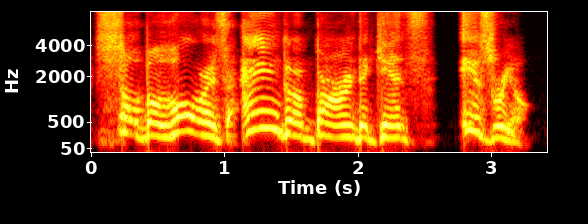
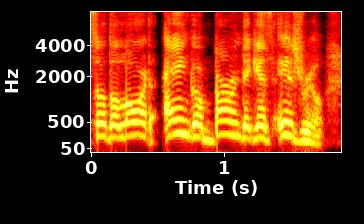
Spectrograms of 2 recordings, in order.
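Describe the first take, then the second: First: It is read slowly. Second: It is read at normal speed.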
